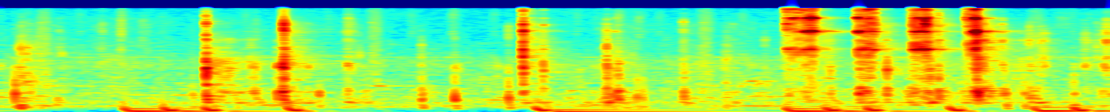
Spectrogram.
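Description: Metal tools and parts clicking and tapping as an electric skateboard's gear drive and wheel are taken apart. Scattered clicks run through, with a quick run of sharper clicks about four seconds in.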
